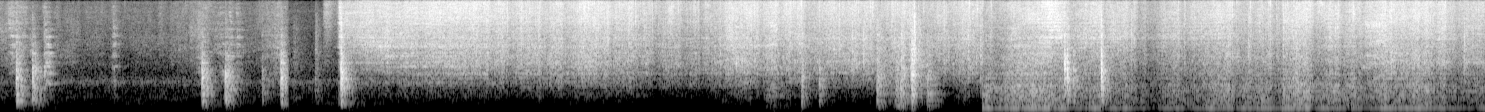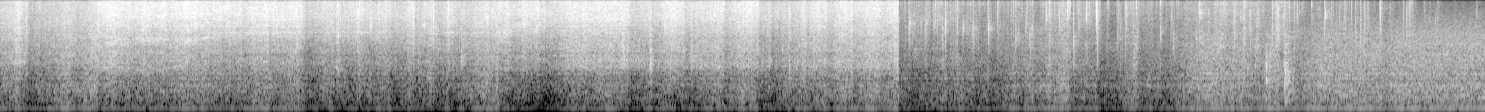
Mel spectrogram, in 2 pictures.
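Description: String-tied pork sizzling loudly as it sears in sesame oil in a pressure cooker pot, turned now and then with tongs. A few knocks come first, and the sizzle starts about three seconds in as the meat goes into the hot oil.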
